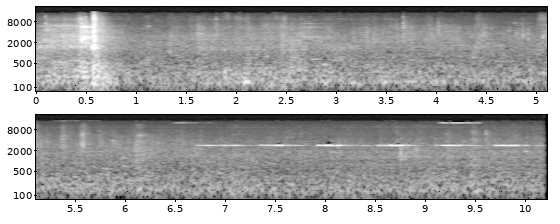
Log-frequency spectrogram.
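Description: City street traffic noise, with a brief loud rush of noise about half a second in. From about seven seconds a high electronic beep repeats about one and a half times a second, the kind of warning beep a reversing vehicle gives.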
